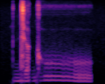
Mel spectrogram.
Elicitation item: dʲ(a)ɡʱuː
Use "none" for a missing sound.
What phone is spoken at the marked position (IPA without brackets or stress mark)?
a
